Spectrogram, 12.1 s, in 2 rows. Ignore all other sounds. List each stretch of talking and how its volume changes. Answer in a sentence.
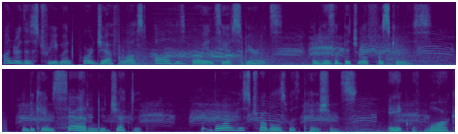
You can hear the talking from 0.0 to 12.0 s, at a steady volume.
